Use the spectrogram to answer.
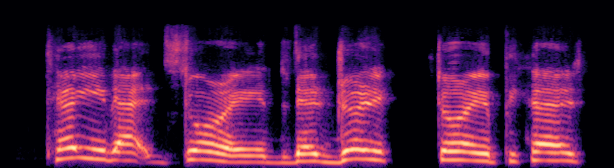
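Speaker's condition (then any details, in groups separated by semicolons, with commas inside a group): Cerebral palsy; cerebral palsy since childhood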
